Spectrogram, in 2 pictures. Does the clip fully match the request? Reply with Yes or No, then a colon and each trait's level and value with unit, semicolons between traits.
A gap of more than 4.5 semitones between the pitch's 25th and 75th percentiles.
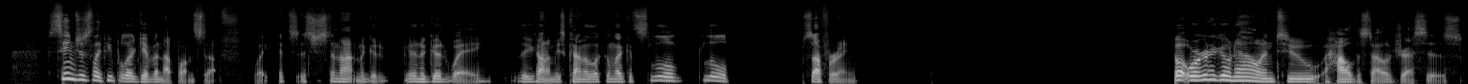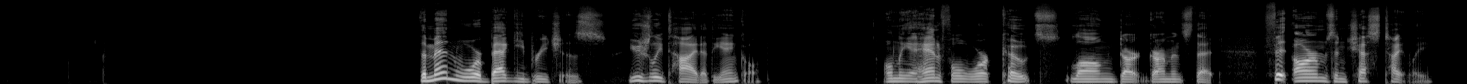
Yes: average, 5.1 semitones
